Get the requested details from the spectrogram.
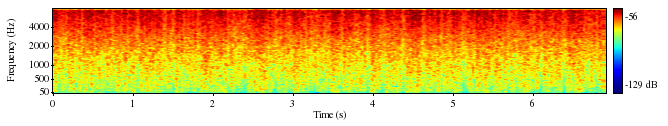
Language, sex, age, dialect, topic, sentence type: Chhattisgarhi, female, 36-40, Central, banking, statement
